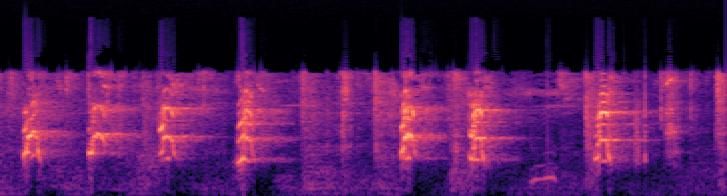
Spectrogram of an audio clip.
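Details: Novita, a Siberian Husky puppy, gives high, harmonic yelping calls that rise and hold, repeated about twice a second in short bursts. A low human voice cuts in briefly near the end.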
